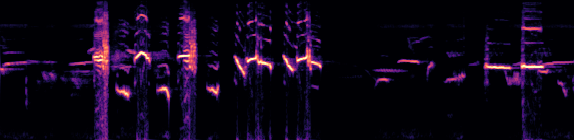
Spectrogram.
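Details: Loud Oriental magpie-robin song meant to stir breeding urge and fighting mood, with scratchy bursts and curved whistles in a dense run, then softer thin whistles after a short silence.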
